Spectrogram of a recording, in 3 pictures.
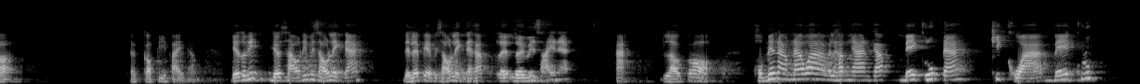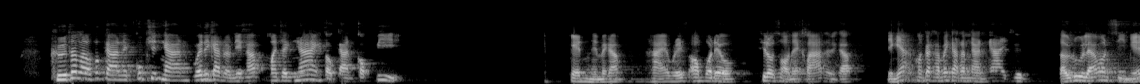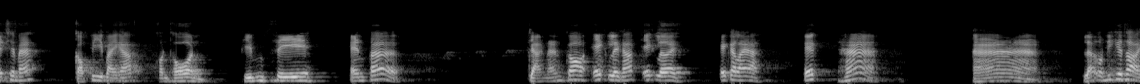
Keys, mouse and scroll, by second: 0.5 space, 0.8 click, 1.6 middle click, 3.3-3.7 scroll down 2, 3.7 middle click, 5.1-5.5 scroll up 2, 5.5 middle click, 6.0-6.3 scroll up 2, 7.1-8.1 scroll up 2, 7.9 middle click, 8.5 scroll up 1, 9.6 right click, 11.1 click, 11.6 scroll down 1, 12.2-13.1 scroll up 2, 12.4 middle click, 13.2 click, 13.7 scroll down 1, 14.5-14.8 scroll up 1, 14.7 Escape, 15.0 click, 15.3 click, 15.7-16.5 scroll down 2, 16.7 n, 17.0-18.0 middle drag, 18.2 scroll down 1, 20.0 click, 20.7-21.7 scroll down 6, 21.2 middle click, 22.1-22.5 scroll down 2, 23.3 click, 23.3 m, 25.6 4, 26.9 Return, 27.7 middle click, 27.9-28.8 scroll up 2, 29.6 scroll up 1, 30.5 x, 31.2 5, 31.5 Return, 33.2 scroll up 1, 33.3 scroll down 1, 33.7-34.2 scroll up 1.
